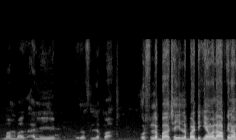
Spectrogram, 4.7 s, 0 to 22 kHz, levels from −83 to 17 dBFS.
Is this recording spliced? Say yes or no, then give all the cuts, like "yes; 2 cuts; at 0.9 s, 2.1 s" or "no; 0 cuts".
no; 0 cuts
